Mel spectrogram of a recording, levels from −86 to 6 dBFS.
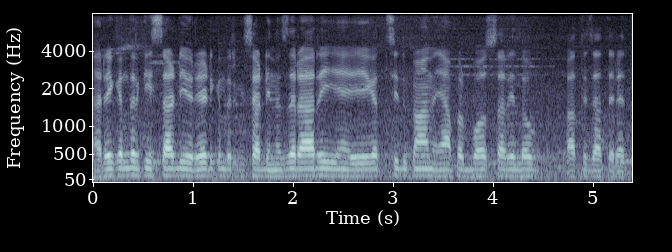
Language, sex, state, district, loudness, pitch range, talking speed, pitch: Hindi, male, Rajasthan, Bikaner, -18 LUFS, 115-120 Hz, 275 wpm, 120 Hz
